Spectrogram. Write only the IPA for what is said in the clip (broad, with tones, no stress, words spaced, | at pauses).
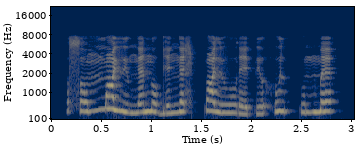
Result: sɔ˧mːɑ˥˧ vʲu˧˩ŋɛ˥no˧˩ ɡe˧ŋɛ˥ɬpːɑ˥˧lʲ vu˧˩ɾe˧˩ pʲo˧ hu˥˧lʲpːu˧mːɛ˥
